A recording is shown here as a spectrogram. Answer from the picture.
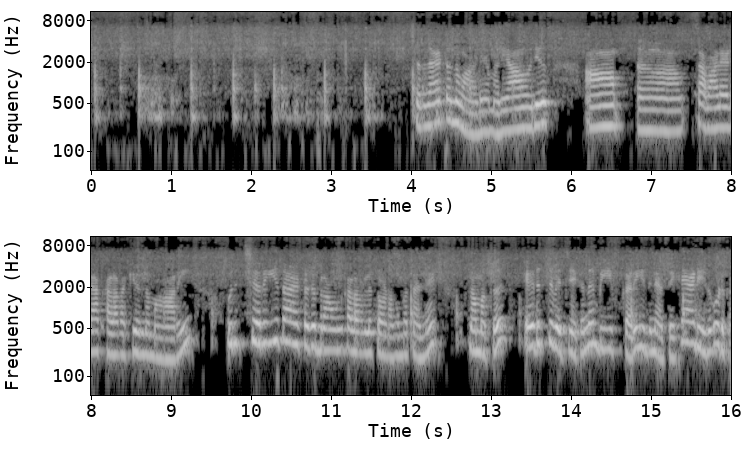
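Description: Sliced onions sizzling as they fry in oil in a steel wok, stirred with a spatula that scrapes and clicks against the pan. From about four seconds in, a person's voice sounds over the frying.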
